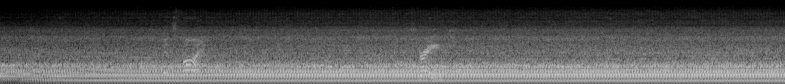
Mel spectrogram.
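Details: Wen 56203i 2000 W inverter generator (built 7/2020), eco mode off, loaded by a heat gun turned to maximum (it hunts badly at middle heat settings): an even, steady drone with no surging or hunting; running normally.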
